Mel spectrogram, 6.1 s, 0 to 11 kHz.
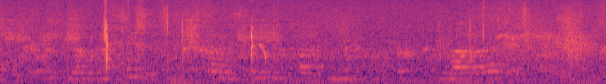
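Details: Hiccups from 9-day-old boy-girl twins born at 36+4 weeks: two sharp, abrupt hiccup sounds about 1.5 seconds apart over soft background voices and room noise.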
